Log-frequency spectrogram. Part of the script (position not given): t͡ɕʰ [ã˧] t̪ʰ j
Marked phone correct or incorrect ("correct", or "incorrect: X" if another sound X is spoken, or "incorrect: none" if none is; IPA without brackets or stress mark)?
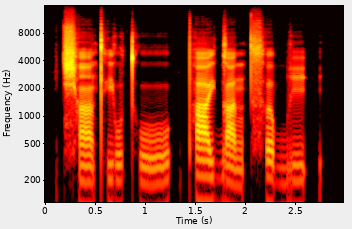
correct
